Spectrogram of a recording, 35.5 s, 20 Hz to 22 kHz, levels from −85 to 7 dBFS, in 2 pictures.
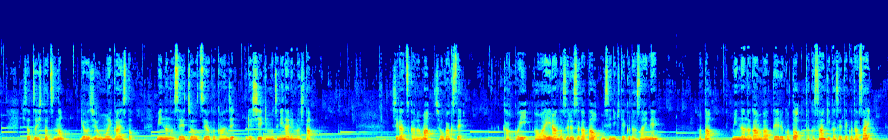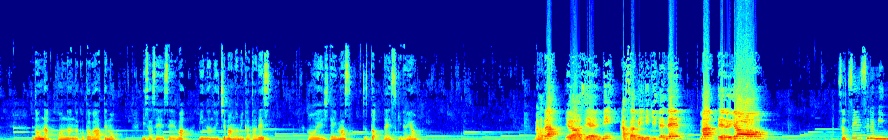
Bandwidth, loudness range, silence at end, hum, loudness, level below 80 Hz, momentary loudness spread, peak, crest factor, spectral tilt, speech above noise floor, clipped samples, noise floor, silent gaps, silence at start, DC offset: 15.5 kHz; 13 LU; 0 s; none; -14 LUFS; -38 dBFS; 17 LU; 0 dBFS; 16 dB; -4 dB/octave; 23 dB; 0.7%; -37 dBFS; none; 0.05 s; under 0.1%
